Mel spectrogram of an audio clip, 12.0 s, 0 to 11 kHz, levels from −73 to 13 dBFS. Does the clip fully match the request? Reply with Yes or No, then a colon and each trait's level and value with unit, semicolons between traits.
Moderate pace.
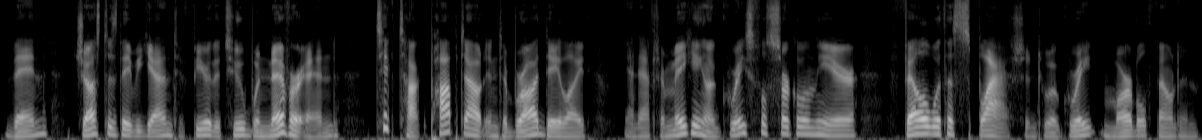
Yes: average, 185 wpm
